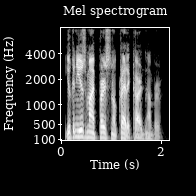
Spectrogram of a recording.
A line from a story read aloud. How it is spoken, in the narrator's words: he said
